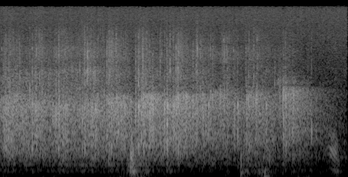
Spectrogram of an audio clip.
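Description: Audience applause welcoming panel guests onstage, a dense, steady wash of clapping that holds at an even level for several seconds before easing slightly at the end.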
